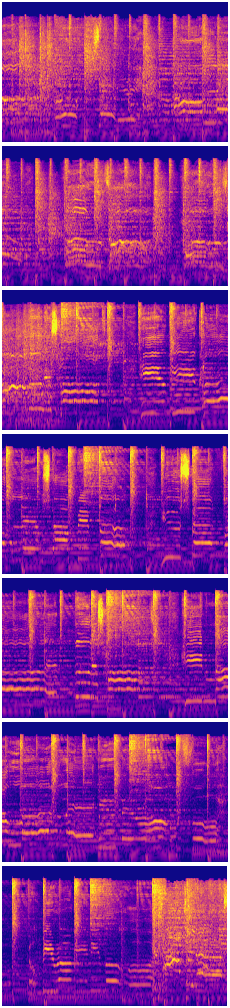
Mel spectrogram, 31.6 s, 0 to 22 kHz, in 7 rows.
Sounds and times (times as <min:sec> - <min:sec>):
Music: 0:00.0 - 0:31.6.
